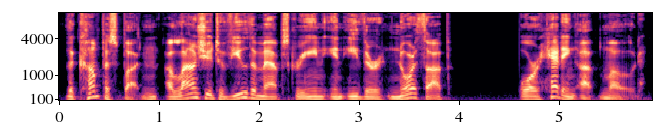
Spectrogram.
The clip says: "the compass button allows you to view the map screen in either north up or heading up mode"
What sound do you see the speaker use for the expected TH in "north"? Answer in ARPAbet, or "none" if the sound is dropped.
TH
